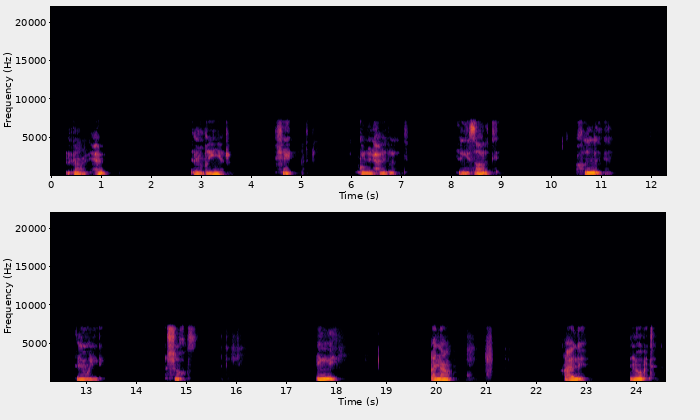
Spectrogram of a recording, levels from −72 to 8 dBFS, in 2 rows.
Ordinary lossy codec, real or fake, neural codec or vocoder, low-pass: none; fake; codec, 16 kHz, 8 kbps, FunCodec, trained on LibriTTS, 25 frames a second; 7.2 kHz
